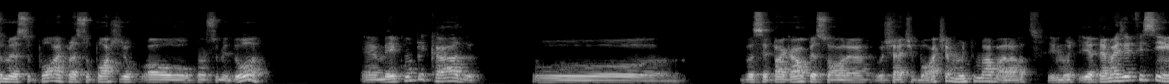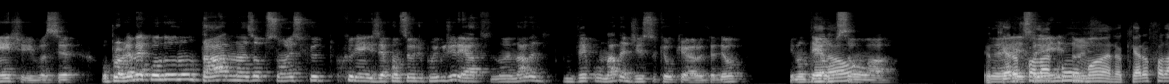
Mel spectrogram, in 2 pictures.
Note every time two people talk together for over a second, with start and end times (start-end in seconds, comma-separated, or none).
21.5-22.8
